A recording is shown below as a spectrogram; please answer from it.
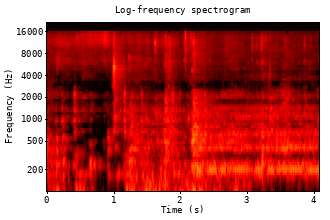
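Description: Quiet lecture-hall room tone with a few faint footsteps as the lecturer walks along the blackboard. A steady low hum comes in about halfway through.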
